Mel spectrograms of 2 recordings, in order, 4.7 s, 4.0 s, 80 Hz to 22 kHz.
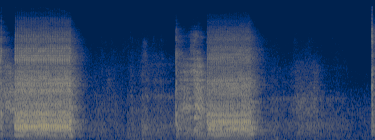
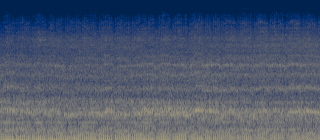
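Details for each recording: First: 1999 Yamaha R1 on choke, just refilled with oil and new filter: two short starter whirs under a second each, separated by silence, engine never fires; weak battery suspected. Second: 1999 Yamaha R1 four-cylinder, started on choke to warm up before an oil change: quiet even idle with smooth steady beat, no rattles, no knocks, no head noise; normal healthy idle.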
